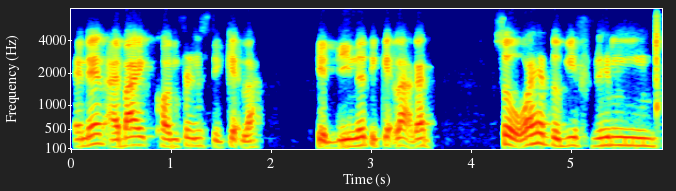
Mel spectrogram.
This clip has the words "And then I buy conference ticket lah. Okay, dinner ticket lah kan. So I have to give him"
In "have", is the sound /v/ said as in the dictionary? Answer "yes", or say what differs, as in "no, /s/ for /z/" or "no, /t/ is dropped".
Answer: no, /f/ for /v/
